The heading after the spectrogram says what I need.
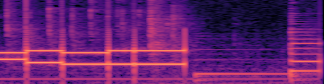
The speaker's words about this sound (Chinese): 电话正在拨通当中，我们来看一下拨通电话电话那头的她在怎样的一个生日现场呢？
